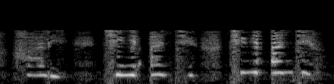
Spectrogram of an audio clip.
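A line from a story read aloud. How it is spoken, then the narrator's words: Sobbing. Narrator (Chinese): 霍敏抽泣着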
